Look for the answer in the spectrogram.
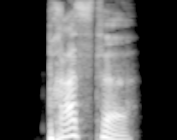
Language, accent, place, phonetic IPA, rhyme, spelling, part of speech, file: German, Germany, Berlin, [ˈpʁastə], -astə, prasste, verb, De-prasste.ogg
- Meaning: inflection of prassen: 1. first/third-person singular preterite 2. first/third-person singular subjunctive II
